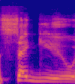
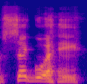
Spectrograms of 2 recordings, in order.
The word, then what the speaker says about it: segue: stream I'm saying uh and saying segu instead of segue it's like and I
